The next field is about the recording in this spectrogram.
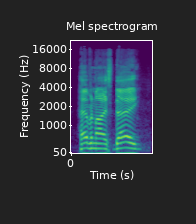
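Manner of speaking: rowdy, boisterous, shrill, high, booming, very loud voice. Retelling how a man snatched the paper from them: imitating his boisterous voice. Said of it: "Look at him in a boisterous voice".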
